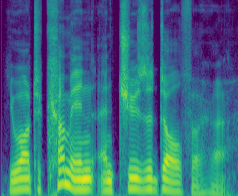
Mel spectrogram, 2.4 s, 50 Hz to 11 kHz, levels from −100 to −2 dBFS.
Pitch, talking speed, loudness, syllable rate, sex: 115 Hz, 275 wpm, -15 LUFS, 5.8 syllables/s, male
